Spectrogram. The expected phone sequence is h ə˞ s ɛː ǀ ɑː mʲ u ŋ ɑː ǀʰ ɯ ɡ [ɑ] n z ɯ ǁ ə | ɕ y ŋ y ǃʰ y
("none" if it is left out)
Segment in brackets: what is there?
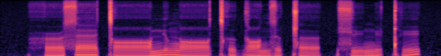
ɑ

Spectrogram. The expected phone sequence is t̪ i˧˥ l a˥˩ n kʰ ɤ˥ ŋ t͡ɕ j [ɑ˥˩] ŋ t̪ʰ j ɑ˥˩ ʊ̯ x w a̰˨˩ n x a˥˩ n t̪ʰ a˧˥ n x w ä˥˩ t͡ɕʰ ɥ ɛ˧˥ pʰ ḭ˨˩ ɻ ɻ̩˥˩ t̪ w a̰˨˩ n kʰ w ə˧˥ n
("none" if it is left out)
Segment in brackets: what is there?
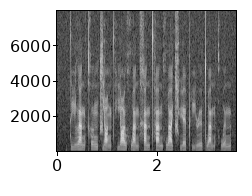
ɑ̰˨˩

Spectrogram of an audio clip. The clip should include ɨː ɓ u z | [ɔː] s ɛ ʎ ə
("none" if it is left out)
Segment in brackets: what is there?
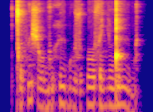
oː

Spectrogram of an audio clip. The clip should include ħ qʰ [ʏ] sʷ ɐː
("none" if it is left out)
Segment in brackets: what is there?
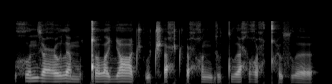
ʏ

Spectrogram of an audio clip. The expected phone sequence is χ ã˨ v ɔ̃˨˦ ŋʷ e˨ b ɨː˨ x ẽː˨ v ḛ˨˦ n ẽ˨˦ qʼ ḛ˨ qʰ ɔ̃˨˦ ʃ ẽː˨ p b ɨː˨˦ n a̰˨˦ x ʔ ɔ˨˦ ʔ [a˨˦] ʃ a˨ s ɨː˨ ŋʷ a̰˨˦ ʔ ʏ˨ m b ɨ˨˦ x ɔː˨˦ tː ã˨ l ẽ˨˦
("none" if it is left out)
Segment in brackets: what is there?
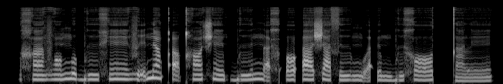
a˨˦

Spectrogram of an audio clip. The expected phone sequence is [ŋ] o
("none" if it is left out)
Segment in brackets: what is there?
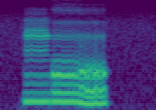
ŋ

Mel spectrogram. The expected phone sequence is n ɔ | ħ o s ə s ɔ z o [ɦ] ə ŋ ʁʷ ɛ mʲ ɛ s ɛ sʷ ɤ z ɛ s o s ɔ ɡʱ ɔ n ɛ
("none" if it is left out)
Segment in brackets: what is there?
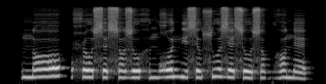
h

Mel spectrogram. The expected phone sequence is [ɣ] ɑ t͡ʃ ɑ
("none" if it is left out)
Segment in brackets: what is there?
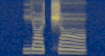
j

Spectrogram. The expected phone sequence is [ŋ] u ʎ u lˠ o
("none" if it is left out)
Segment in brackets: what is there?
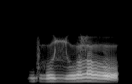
ɡʱ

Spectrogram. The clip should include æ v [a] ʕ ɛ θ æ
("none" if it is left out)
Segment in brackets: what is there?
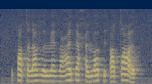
ʌ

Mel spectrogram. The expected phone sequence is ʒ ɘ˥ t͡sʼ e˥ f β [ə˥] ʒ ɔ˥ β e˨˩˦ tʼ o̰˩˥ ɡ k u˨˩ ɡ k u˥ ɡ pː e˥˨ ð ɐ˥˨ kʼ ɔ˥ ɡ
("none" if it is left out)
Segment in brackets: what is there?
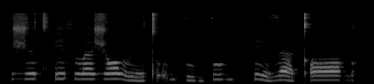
ɐ˥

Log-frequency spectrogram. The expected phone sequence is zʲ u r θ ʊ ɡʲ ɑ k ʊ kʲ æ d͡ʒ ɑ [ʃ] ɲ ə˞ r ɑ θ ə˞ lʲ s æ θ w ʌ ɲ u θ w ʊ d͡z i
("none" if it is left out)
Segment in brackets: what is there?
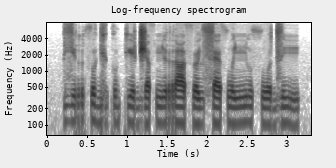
θ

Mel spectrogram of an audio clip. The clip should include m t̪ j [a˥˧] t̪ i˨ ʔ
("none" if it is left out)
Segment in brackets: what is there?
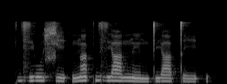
a˧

